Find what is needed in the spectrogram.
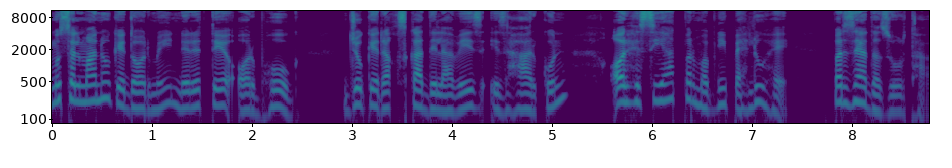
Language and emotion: Urdu, neutral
